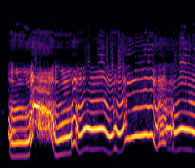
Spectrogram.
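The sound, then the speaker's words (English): A person lets out a loud, sustained Tarzan-style scream for about four seconds, the voice warbling and breaking repeatedly between higher and lower pitches. “oh, that's sort of more Tarzan-y. Do you ever hurt your voice when you scream?”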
